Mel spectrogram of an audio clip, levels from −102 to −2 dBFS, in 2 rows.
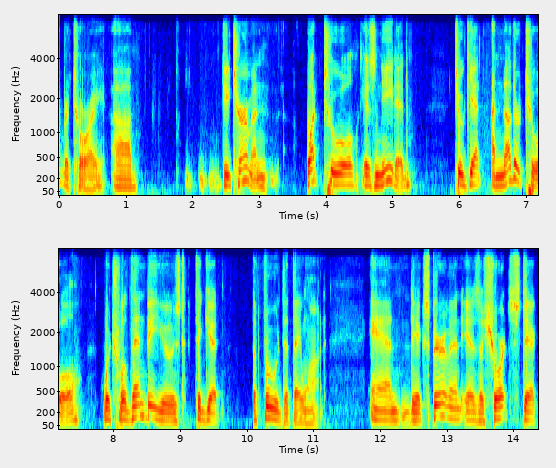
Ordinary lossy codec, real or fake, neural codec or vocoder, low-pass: Opus, 16 kbps; real; none; 7.2 kHz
